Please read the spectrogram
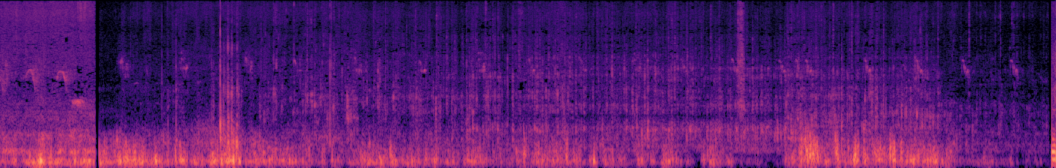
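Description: Water from an outdoor tap running into a plastic bottle, over low, uneven rumbling, with a louder stretch about eleven seconds in.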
